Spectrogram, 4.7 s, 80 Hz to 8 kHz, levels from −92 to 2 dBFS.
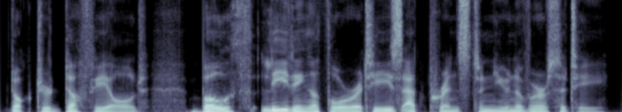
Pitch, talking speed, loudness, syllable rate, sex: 110 Hz, 105 wpm, -19 LUFS, 4.7 syllables/s, male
